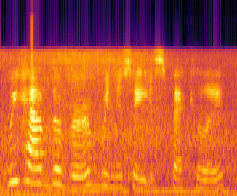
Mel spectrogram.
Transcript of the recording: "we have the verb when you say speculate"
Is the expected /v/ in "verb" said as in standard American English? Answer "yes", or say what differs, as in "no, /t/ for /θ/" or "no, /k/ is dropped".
yes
